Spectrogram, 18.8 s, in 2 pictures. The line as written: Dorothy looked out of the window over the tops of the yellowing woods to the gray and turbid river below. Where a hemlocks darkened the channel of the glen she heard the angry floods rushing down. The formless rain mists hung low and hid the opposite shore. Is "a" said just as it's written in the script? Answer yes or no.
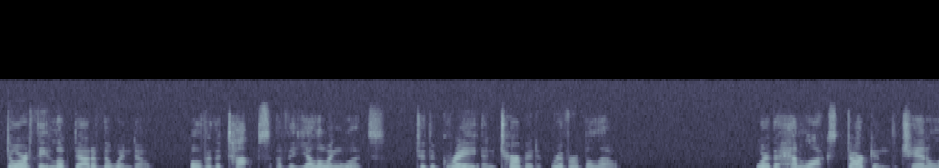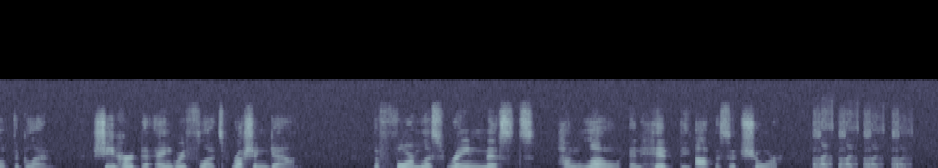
no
